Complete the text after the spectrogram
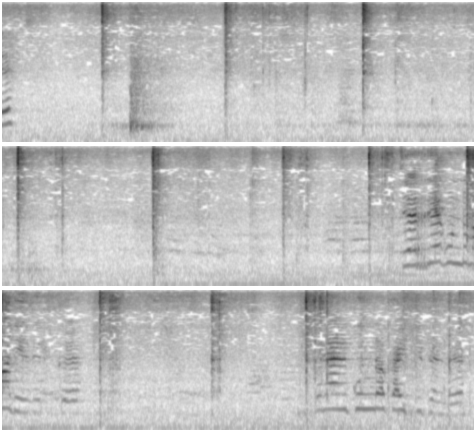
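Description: A hoe chops into soil with repeated dull thuds.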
